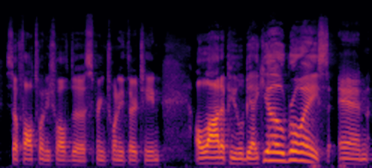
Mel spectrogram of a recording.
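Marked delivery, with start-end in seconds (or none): 3.5-4.4 higher, louder shout of a name across a crowd; mock fan call-out. Retold fans hailing him at games, calling out. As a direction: hail him like a fan spotting him.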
